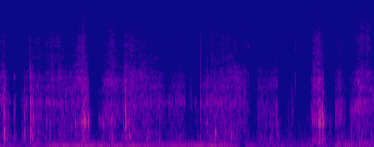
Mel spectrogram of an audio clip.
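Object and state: Plastic mini drawer unit.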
